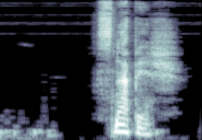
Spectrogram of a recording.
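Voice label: "snappish", Australian English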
